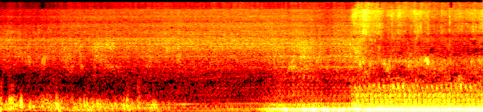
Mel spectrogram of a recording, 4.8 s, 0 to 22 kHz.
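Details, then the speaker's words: Sailboat diesel after the raw water pump was replaced: low idle clatter, then a quick rev to 2500 RPM that builds into a steady strong, smooth note with no misses. Idle looks good and it is working well. "I've never been so happy to see that working so well."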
